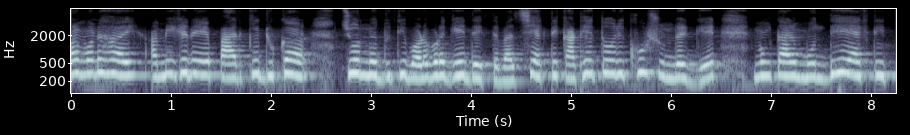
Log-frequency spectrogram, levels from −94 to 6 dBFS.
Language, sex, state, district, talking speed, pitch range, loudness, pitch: Bengali, female, West Bengal, Purulia, 180 wpm, 245-285 Hz, -15 LUFS, 265 Hz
